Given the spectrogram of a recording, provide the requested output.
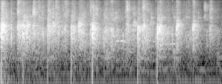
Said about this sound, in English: Now let's give a round of applause for our choir. Welcome to our choir, officially.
